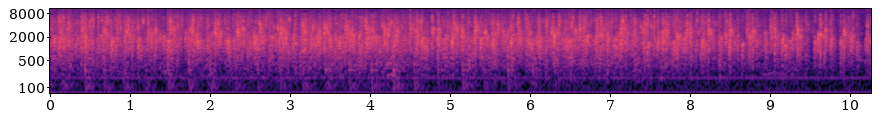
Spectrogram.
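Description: Small audience applauding, many hands clapping in a dense, steady patter that thins out near the end.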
